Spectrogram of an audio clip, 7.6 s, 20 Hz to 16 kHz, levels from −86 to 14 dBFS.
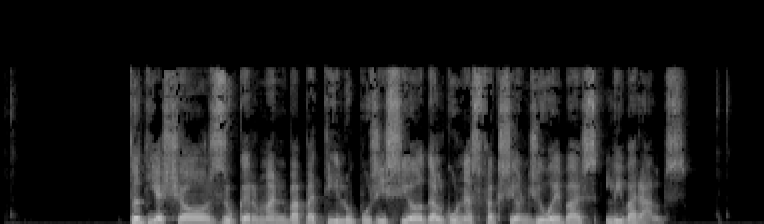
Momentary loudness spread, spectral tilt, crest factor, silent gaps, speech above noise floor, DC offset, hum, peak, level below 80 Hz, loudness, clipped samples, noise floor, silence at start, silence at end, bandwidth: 7 LU; -4 dB/octave; 20 dB; none; 54 dB; under 0.1%; none; -4 dBFS; -70 dBFS; -22 LUFS; under 0.1%; -76 dBFS; 1.3 s; 0.8 s; 11.5 kHz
